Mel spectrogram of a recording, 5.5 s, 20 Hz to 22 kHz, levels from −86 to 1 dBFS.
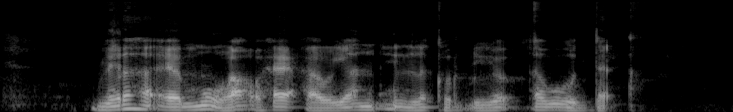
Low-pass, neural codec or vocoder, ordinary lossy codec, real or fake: none; codec, 44.1 kHz, 2.6 kbps, SNAC; none; fake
